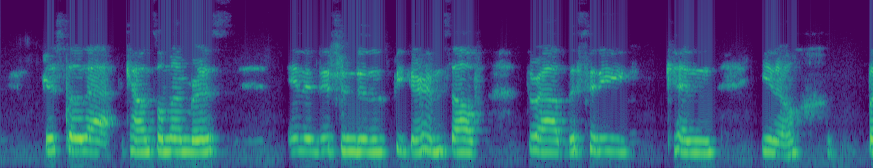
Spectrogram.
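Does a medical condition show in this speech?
Yes: cerebral palsy, spastic quadriplegia.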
